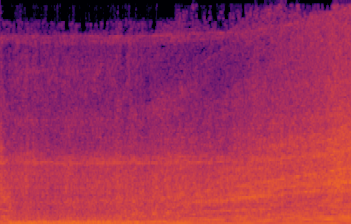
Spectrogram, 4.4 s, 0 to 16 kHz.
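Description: A BMW 3 Series engine revs steadily in a driving simulator game, a continuous loud mid-pitched drone with rising tones as it accelerates, no voices over it.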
